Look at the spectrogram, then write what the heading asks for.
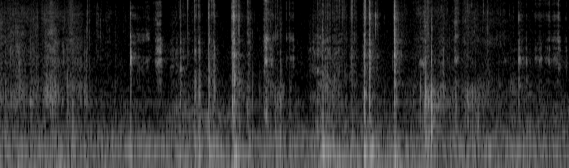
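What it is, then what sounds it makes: Dry bar soap being scraped and cut. A utility knife blade scrapes and slices a solid, dry white bar of soap held in the hand. A steady run of dry, crisp scratching and crackling is punctuated by sharp, bright clicks and snaps as the blade cuts through. Each snap stops almost instantly with no ring.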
